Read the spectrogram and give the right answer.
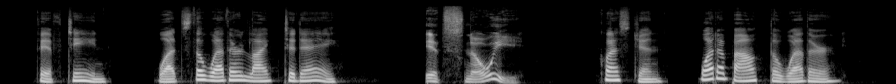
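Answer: It's snowy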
